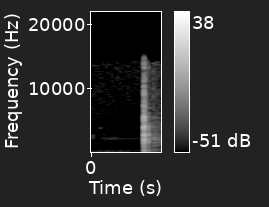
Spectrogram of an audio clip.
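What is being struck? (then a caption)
Rubber tire struck with a wooden thumper. An old mounted rubber tire is struck once with a walnut tire thumper to check the tire by its sound. Low background hiss is broken by one short, sharp knock that decays quickly with a faint ring.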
